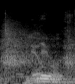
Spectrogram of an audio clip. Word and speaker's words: Leul: My name is Leul. Once again? Leul. Leul. Yeah. Do I pronounce it well? Yeah. You're right.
